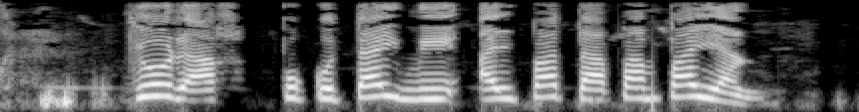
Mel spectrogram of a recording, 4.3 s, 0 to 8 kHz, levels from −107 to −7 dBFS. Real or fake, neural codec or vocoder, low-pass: real; none; 7.2 kHz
